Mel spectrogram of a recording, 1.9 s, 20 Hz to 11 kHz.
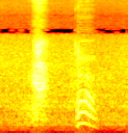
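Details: A single short, harmonic yip that bends upward then down, from Corgi puppies Beth and Kobe, four weeks old, recorded 2/2/10, preceded by a brief breathy noise over a quiet indoor hiss.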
